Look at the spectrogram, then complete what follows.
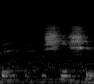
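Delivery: very soft, hushed whisper on a word.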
